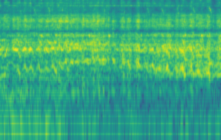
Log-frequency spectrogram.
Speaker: you can hear it squeaking like crazy because the drive shaft is such an insane angle but it works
